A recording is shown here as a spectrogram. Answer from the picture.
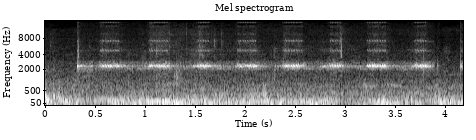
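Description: A cricket singing: a steady high-pitched trill that swells in a regular pulse about twice a second, starting just after the start and stopping shortly before the end.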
